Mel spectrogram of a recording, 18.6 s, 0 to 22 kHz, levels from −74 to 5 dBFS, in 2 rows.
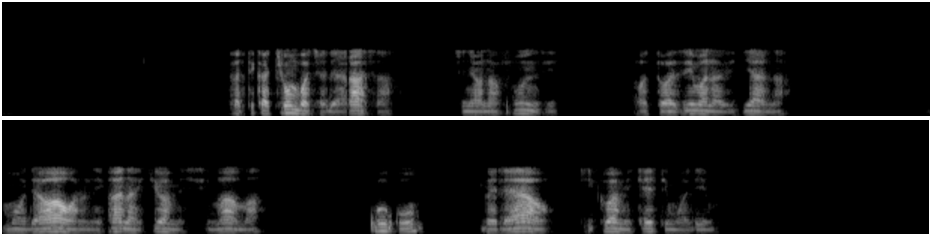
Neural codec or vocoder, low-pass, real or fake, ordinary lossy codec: codec, 24 kHz, 3.1 kbps, DualCodec; 7.2 kHz; fake; AAC, 16 kbps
